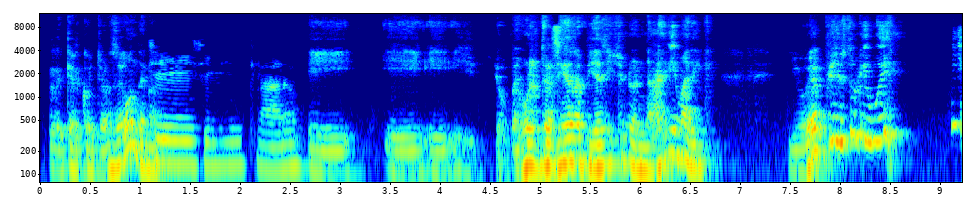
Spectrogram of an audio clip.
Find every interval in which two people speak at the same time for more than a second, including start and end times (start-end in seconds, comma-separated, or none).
none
